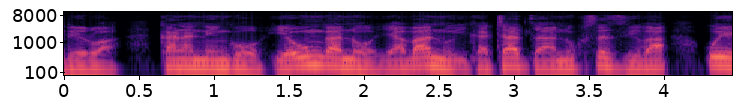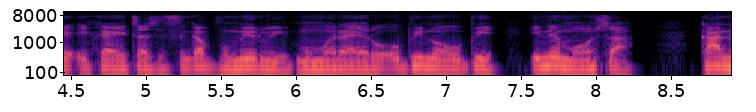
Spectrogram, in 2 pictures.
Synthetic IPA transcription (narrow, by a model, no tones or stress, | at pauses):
ewa | kanan̤e̞ŋɡo̞je̞uŋɡano̞jaʋan̤uikatad͡zano̞ku̥saziʋa | uje̞ʔikaitaʐisiŋɡab͡vumirwimumuɾajiɾo̞up̬ino̞upiː | ne̞m̤o̞ːʂa | kan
